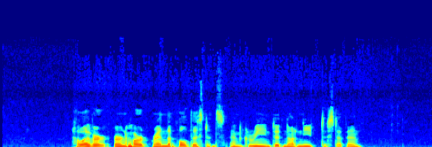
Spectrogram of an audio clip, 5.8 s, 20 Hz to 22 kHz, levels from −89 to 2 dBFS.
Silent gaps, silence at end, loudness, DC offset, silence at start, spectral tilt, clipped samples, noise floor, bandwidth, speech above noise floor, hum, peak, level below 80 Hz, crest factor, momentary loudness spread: none; 0.95 s; -21 LUFS; under 0.1%; 0.95 s; -9 dB/octave; under 0.1%; -65 dBFS; 6.2 kHz; 45 dB; none; -2 dBFS; -44 dBFS; 18 dB; 12 LU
